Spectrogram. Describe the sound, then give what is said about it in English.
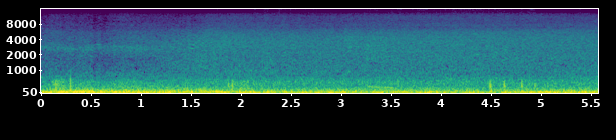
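Strong wind buffets the microphone over a steady, low roar of Pacific Ocean surf at a California beach, a continuous rumbling wash with no voices or distinct breaks throughout. “Particularly in California's beaches, you know, facing the Pacific, what is hopefully a shipless ocean, and you could just see ocean, but this is America after all.”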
